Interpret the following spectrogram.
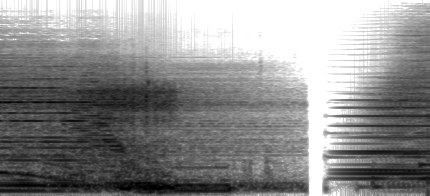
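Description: Classic-rock band's last chord, led by distorted electric guitar, ringing out with a note sliding down in pitch, then dying away to silence about three seconds in. Just after, different music fades in with held notes.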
